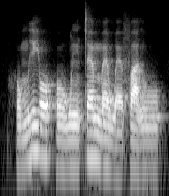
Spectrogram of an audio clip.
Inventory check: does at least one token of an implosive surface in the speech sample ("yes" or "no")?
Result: no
